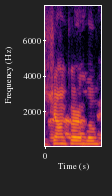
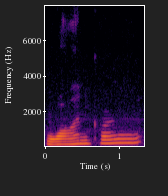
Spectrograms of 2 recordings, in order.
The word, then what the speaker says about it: Giancarlo: it's g-i-a-n-c-a-r-l-o and e-s-p-o-s-i-t-o I think it's John Carlo I don't know like one it's pronounced Juan Carla that looks it's a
